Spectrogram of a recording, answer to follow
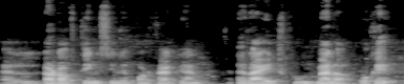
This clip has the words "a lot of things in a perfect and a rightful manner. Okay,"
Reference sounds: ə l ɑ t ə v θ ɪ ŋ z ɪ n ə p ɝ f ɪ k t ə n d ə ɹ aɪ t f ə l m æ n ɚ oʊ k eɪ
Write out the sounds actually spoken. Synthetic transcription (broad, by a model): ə l ɑ t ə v t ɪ ŋ s ɪ n ə p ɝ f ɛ k t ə n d ə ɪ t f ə l m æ l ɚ oʊ k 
